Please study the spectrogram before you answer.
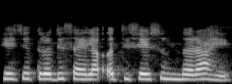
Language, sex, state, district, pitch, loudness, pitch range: Marathi, female, Maharashtra, Pune, 245 Hz, -15 LUFS, 235-255 Hz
